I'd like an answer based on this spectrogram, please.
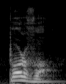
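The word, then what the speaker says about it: Porvoo: then i went to porvoi i think that's that was the name of the place porvo if i'm not mistaken i think that's uh that's the correct way to pronounce it it was amazing it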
